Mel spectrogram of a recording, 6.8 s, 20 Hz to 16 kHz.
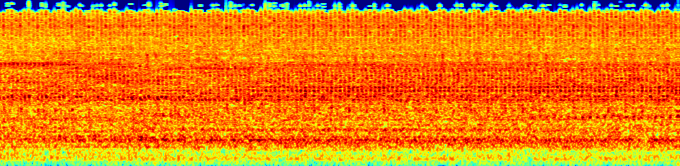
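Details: Seat Leon 3 (5F) TSI 140 petrol at idle: fast, fairly even ticking rattle about four per second over a hissy idle; cause not identified.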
